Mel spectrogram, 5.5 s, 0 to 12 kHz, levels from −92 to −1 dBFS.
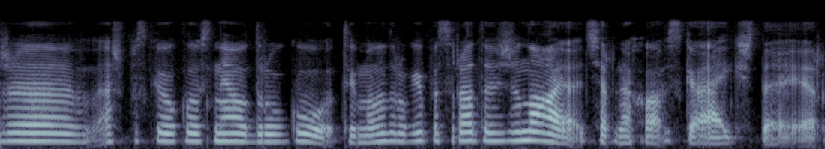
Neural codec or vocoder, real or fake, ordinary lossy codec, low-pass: none; real; Opus, 64 kbps; 7.2 kHz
